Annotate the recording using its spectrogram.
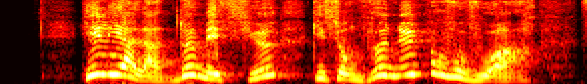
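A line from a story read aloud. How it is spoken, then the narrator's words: Breathless exclamation. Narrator (French): s'écria-t-elle tout essoufflée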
